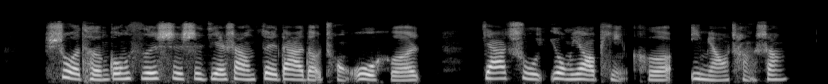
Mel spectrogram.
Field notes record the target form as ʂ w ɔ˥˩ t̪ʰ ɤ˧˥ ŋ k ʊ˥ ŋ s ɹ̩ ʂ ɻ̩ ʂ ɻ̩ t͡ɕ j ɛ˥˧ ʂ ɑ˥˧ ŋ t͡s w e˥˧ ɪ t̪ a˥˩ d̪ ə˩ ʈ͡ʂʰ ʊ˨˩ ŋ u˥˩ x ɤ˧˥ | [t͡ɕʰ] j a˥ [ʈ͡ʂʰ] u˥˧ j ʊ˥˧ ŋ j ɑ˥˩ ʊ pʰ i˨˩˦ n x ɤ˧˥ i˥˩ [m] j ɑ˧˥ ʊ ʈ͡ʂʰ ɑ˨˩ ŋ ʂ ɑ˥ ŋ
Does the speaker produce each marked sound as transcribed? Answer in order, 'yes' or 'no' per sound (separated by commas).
no, yes, yes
